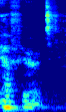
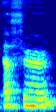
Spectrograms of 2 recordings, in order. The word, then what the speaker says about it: efferent: I don't blame you, because it is also very correct to pronounce it afferent and efferent. It's just that when I'm lecturing, the word afferent and the word efferent really sound a lot alike.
